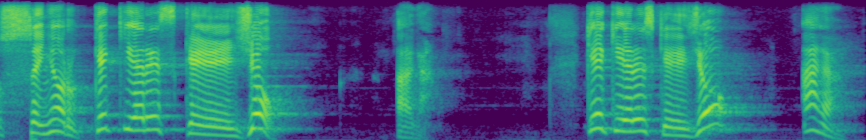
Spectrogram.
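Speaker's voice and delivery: slow, high rise on "yo", then a hushed "haga"; trembling and fearful. Retold or imitated. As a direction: act out a fearful plea, drawn out with a long pause. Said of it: "Él temblando y temeroso dijo". (imitando una súplica temerosa, lenta y entrecortada)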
